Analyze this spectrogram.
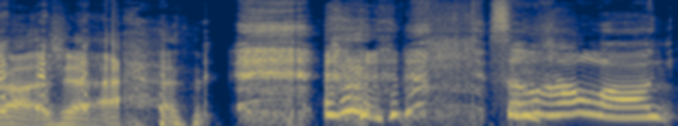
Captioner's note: both laugh; laughs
